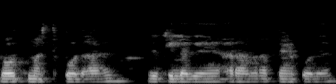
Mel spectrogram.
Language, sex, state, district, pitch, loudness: Hindi, male, Bihar, Jamui, 130 Hz, -26 LUFS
